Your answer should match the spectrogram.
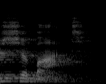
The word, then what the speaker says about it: Shabbat: Sabbath is the way we have pronounced this Hebrew word Shabbat.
